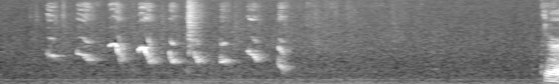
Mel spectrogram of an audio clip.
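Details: Poodle puppies, two weeks old, from Tigre's litter of five brindle and parti-colored pups, whimpering in short falling squeals for about three seconds, then near silence before a sudden loud clatter at the end.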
